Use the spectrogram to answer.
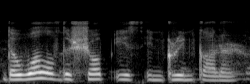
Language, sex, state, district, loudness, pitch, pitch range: English, female, Arunachal Pradesh, Lower Dibang Valley, -17 LUFS, 220 Hz, 210-240 Hz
